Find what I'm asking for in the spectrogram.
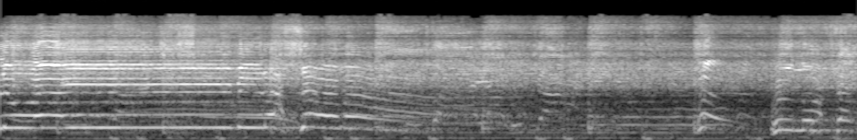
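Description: A rodeo crowd yells and cheers loudly for a rider, several voices shouting together in long sustained calls that rise and fall over a steady background din.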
